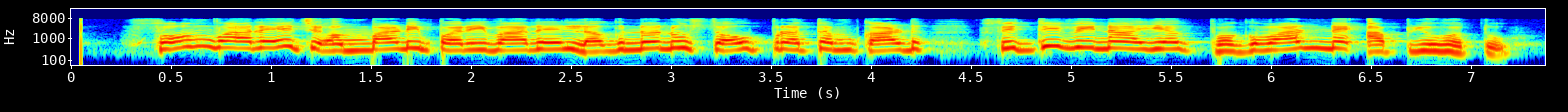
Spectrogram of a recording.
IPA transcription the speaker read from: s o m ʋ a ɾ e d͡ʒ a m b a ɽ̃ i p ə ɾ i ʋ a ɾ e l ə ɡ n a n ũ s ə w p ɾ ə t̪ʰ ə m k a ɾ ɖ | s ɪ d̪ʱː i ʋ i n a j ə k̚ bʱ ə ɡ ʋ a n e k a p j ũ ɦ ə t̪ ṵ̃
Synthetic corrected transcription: s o m ʋ a ɾ e d͡ʒ ə m b a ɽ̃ i p ə ɾ i ʋ a ɾ e l ə ɡ n ə n ũ s ə w p ɾ ə t̪ʰ ə m k a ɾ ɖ | s ɪ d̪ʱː i ʋ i n a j ə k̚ bʱ ə ɡ ʋ a nː e ʔ a p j ũ ɦ ə t̪ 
